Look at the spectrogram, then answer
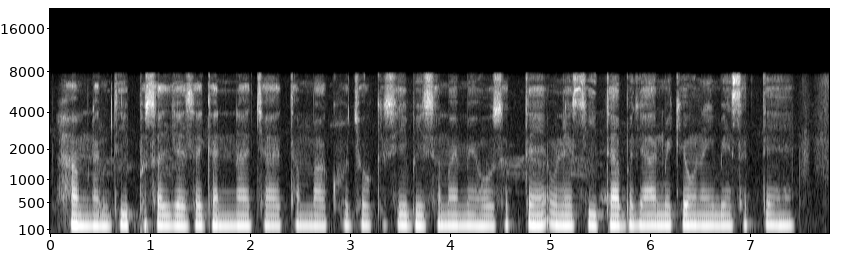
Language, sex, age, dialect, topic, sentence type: Hindi, male, 25-30, Awadhi Bundeli, agriculture, question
